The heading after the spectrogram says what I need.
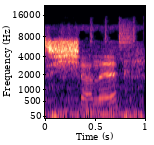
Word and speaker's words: chalet: kids to the challenge I think the right pronunciation to that word I just pronounced is Chalet okay guys who are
